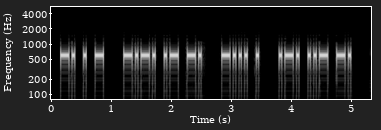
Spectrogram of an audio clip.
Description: Morse code, heard as a keyed tone, about 25 wpm, 600 Hz. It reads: NET CAN BE RUN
